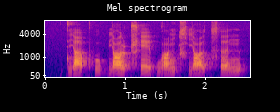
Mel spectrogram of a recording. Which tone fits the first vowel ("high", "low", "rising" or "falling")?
low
